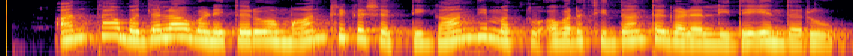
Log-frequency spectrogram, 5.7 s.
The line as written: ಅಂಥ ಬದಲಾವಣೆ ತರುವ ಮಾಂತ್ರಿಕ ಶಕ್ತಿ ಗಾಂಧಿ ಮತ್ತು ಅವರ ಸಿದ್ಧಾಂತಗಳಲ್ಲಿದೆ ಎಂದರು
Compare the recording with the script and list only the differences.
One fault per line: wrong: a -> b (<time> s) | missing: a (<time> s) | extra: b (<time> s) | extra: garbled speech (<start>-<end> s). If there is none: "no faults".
no faults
